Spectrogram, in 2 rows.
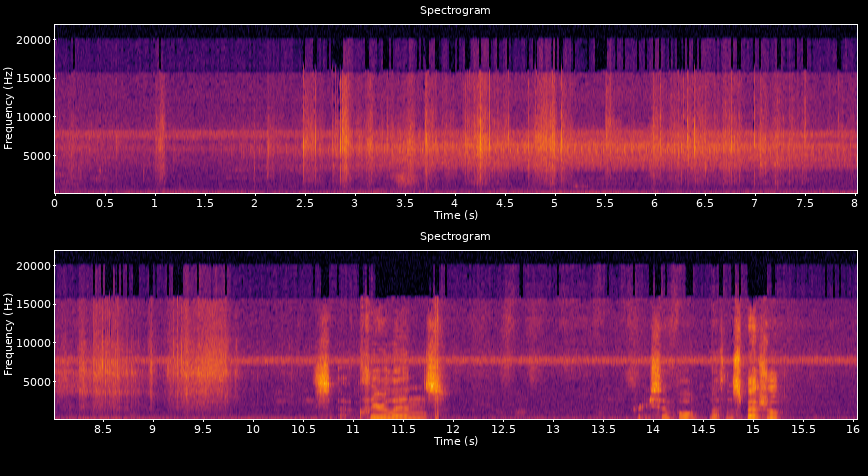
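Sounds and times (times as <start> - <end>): plastic packaging rustling: 2.0 - 9.9.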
